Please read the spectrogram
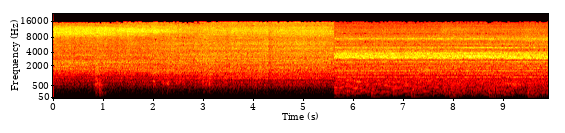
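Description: Green Robert Stephenson & Hawthorns saddle tank steam locomotive standing with steam hissing steadily. A little over halfway through the sound cuts to a closer, higher hiss with a faint low pulsing a little under twice a second.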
